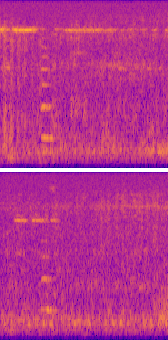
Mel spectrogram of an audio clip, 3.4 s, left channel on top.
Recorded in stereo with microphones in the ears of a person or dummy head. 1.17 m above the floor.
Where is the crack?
No crack in this recording.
